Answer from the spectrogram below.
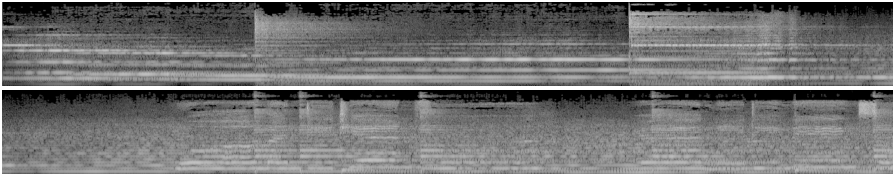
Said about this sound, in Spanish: Y en esta ocasión vamos a escuchar una versión única del Padre Nuestro, de la oración del Padre Nuestro en chino y además tocada con instrumentos tradicionales chinos. Así que estad bien atentos porque suena así.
